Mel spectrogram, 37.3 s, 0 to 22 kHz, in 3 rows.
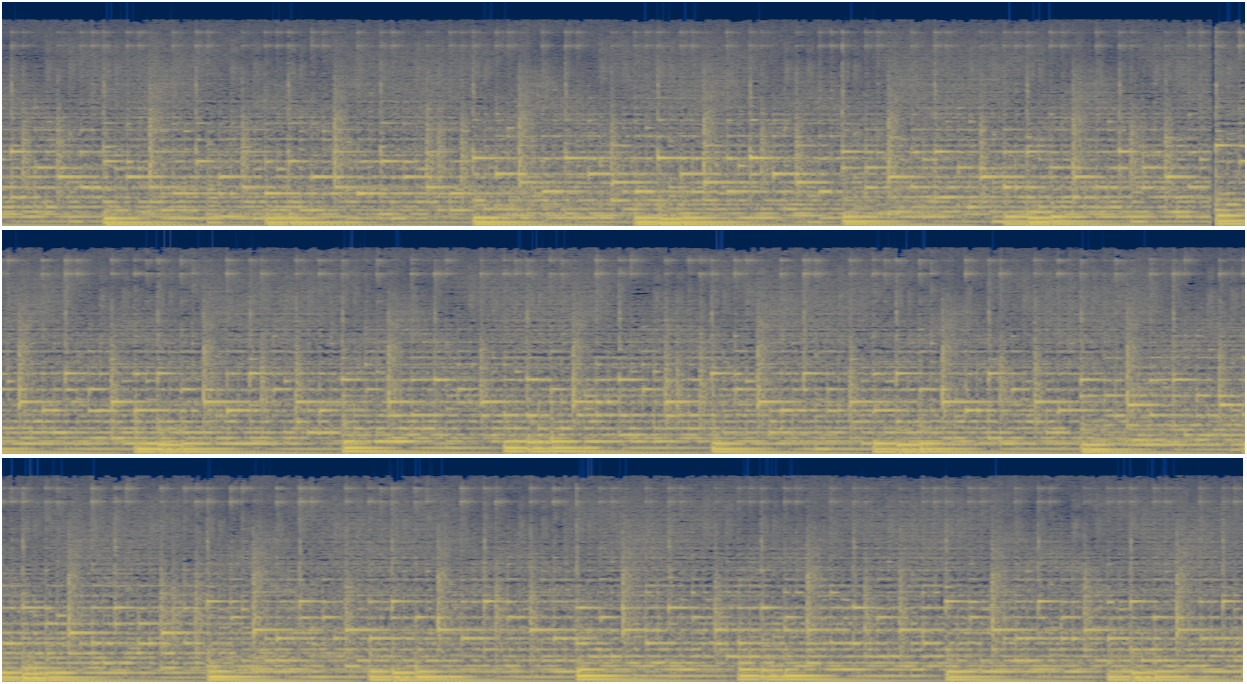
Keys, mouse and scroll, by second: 7.0-8.0 scroll down 1, 8.8 scroll up 1, 9.3-10.1 scroll down 1, 10.3 click, 11.9 click, 13.1 click, 14.6 click, 15.3 1, 15.4 click, 16.8 click, 19.3 3, 19.9 0, 20.1 0, 22.1 Return, 25.3 Return, 25.5 ctrl+s, 28.3 click, 32.5 click, 34.1 click, 35.4 click, 35.7 scroll up 1, 36.2 click, 36.5 scroll down 1, 36.9 click.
